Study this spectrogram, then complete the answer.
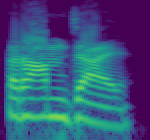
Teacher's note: শেষের দিকটা সুরটা যদি নিচে নেমে যায় তাহলে বাক্যটা কিন্তু সাধারণ বিবৃতিমূলক বা ইতিবাচক বাক্যে কিন্তু পরিণত হতো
